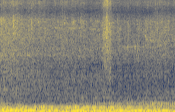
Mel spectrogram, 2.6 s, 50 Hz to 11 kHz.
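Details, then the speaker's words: Smokey Dodge with a 318 V8, a MagnaFlow muffler and no alternator fitted. Deep, steady burble with an even low rumble and no missing beats. Normal idle. "Well, that MagnaFlow sure does sound good. It don't look good, but it sounds good."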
